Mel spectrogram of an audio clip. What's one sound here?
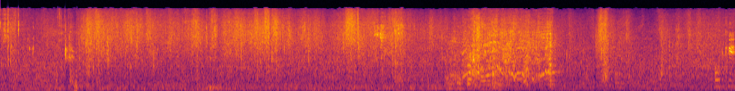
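A plastic sheet rustles as it is pulled.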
